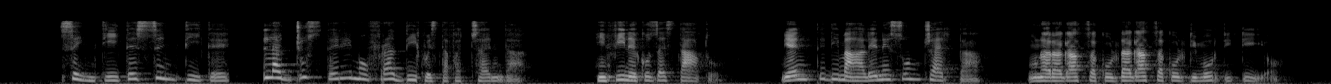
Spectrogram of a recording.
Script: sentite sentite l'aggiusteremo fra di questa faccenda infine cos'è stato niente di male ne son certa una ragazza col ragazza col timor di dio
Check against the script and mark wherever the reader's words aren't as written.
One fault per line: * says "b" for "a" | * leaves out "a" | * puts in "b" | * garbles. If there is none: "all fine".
all fine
